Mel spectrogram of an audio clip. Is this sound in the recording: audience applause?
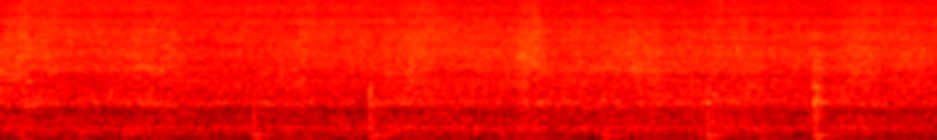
no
